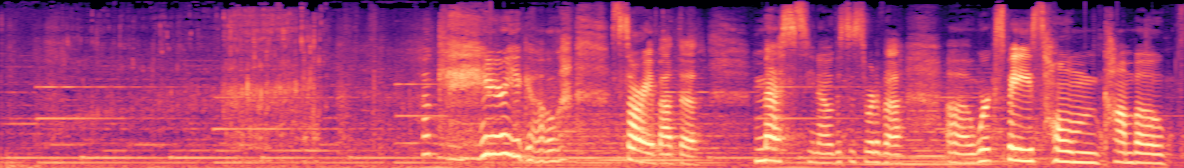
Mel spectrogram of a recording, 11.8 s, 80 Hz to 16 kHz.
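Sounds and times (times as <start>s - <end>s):
water pouring into a glass: 0.0s - 4.1s
faint tonal hum: 0.0s - 11.8s
speech: 4.4s - 11.8s.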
